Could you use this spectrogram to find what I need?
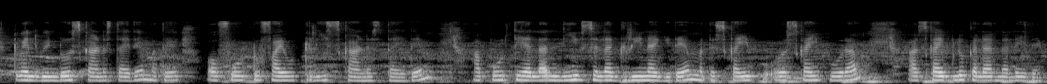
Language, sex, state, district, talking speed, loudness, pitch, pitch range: Kannada, female, Karnataka, Chamarajanagar, 160 wpm, -17 LUFS, 190 Hz, 185-195 Hz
